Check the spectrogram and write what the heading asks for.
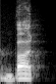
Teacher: it gets reduced again so we have a schwa sound and the final T is stopped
